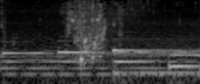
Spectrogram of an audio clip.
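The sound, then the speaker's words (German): Water sloshes and splashes briefly as someone slides into warm water, a short wet burst over a steady, soft musical drone. “lässt du dich hineingleiten ins feuchte Nass. Das Wasser ist angenehm warm.”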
